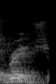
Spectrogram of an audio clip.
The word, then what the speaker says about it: Ruch: pronounce his last name it's rouge yeah it's rouge it's rouge it's r-u-c-h okay yeah and so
